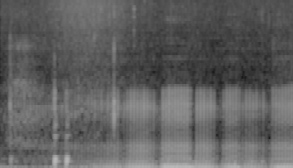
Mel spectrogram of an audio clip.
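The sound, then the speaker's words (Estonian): A cat named Tiger purrs loudly, a steady low rumble pulsing in a slow breathing rhythm, with no voices over it. “sest et kui me siin räägime ööhäältest ja sellest, et meil on siin üks väga kõvasti nurruv tiiger.”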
